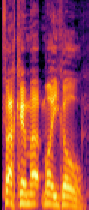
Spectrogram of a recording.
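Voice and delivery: hammed-up Irish farmer ringside. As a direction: cheer him on like a rural fan. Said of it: "in the farmer voice".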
